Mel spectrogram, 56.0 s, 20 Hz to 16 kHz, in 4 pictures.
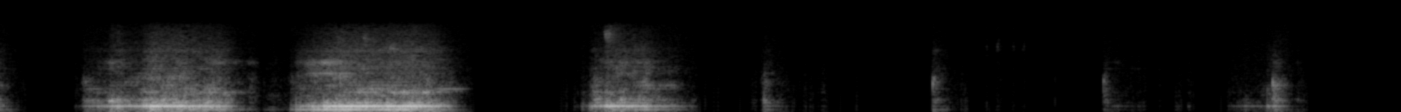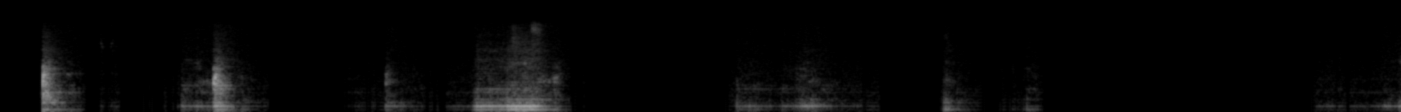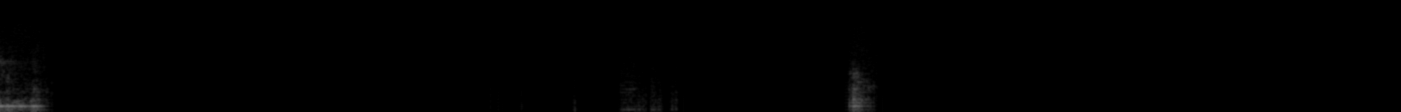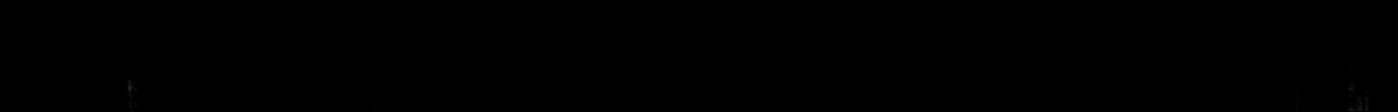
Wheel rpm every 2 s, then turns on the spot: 0, 0, 0, 0, 0, 0, 0, 0, 0, 0, 0, 0, 0, 0, 0, 0, 0, 0, 0, 0, 0, 0, 0, 0, 0, 0, 0, 0.
none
